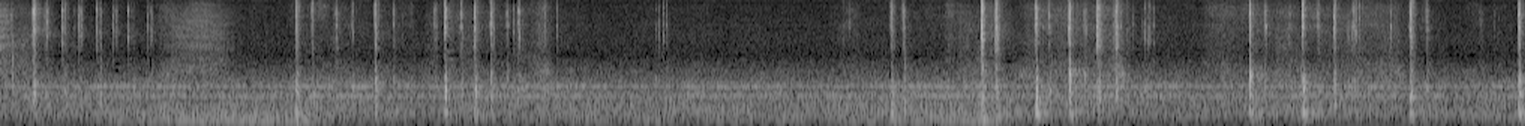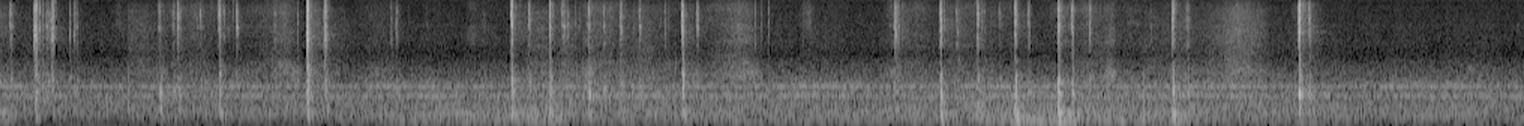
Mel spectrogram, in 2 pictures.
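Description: Keys on a computer keyboard click in quick bursts of typing.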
